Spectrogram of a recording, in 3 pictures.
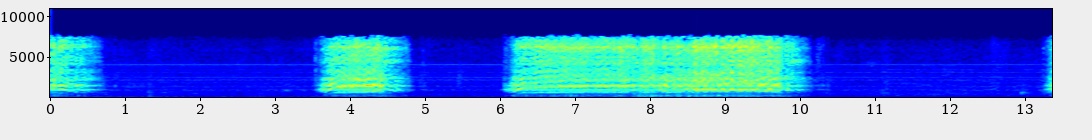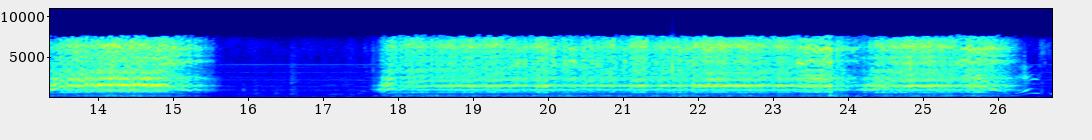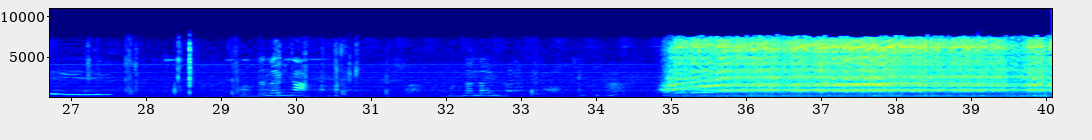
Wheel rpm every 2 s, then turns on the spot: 20, 40, 40, 160, 170, 10, 120, 60, 50, 190, 200, 170, 110, 0, 0, 0, 0, 150, 230, 220.
none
